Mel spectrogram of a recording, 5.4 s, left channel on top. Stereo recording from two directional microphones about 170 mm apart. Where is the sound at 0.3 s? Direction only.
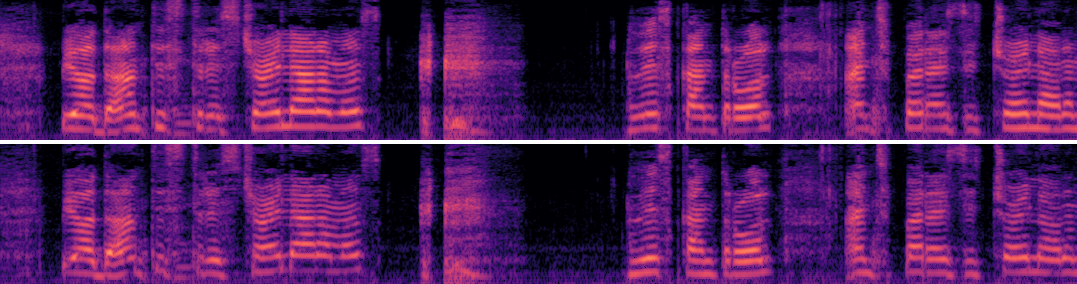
30° left (ahead or behind).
